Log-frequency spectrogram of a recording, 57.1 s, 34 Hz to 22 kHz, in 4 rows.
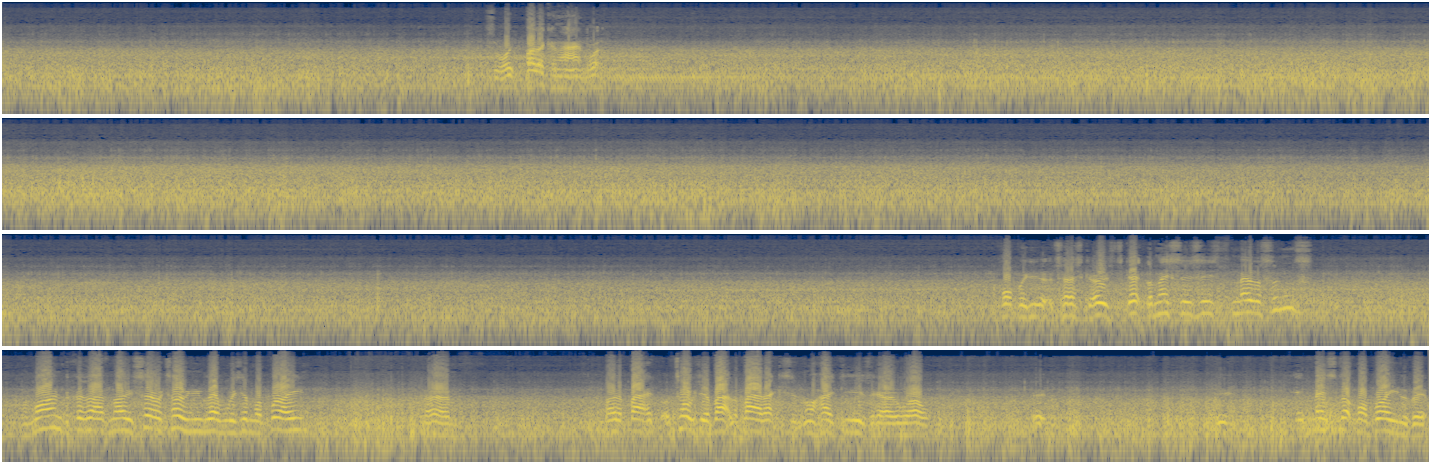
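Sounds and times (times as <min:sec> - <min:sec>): motorcycle engine running: 0:00.0 - 0:57.0
wind and road noise: 0:00.0 - 0:57.0.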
